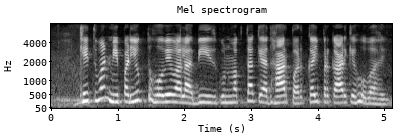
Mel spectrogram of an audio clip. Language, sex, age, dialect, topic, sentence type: Magahi, male, 25-30, Western, agriculture, statement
